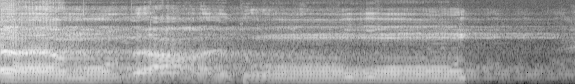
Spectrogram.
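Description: A man chants a long, wavering melody loudly through a microphone, then falls quiet.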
